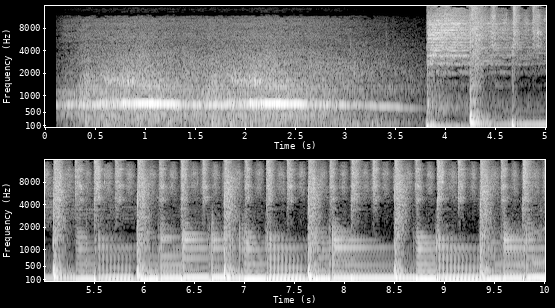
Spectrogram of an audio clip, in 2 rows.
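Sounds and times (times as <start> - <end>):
music with drum beat: 3.8 - 10.0.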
